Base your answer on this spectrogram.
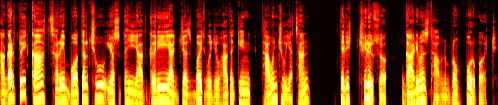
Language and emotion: Kashmiri, neutral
